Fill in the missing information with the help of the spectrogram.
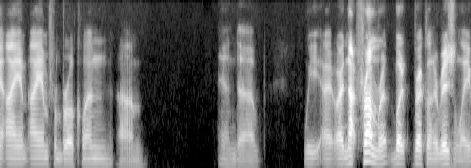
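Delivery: ordinary talk, nothing marked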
